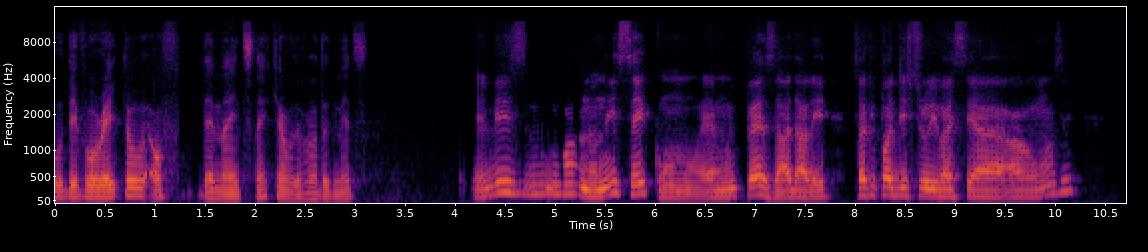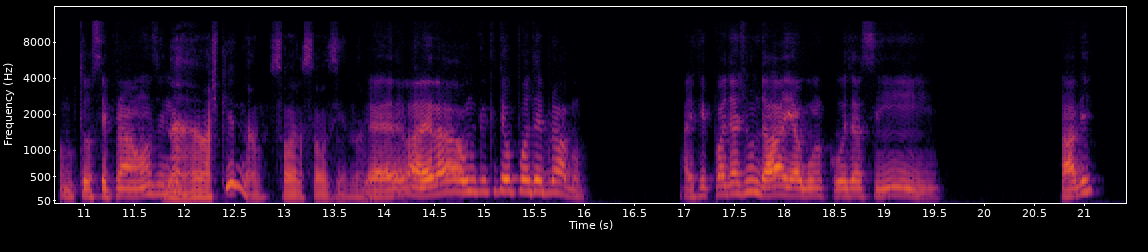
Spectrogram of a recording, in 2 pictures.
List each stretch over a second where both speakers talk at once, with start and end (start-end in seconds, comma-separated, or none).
none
